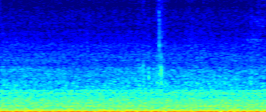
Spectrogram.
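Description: Semi-truck's diesel engine running, heard from inside the cab: a steady low drone with an even rumble of cab noise.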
